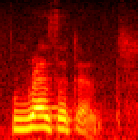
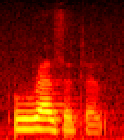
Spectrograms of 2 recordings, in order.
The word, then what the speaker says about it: resident: Resident, three syllables, and we stress the first one. Resident.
